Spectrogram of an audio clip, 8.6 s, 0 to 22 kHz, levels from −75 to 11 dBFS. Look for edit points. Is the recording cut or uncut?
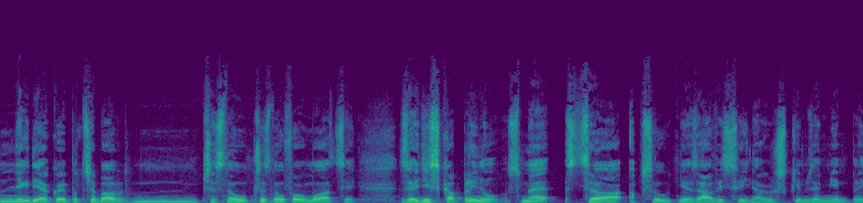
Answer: uncut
